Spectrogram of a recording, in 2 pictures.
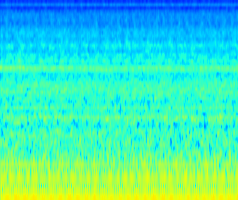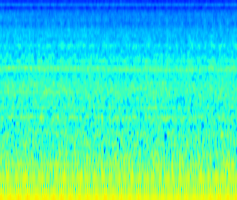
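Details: Supercharged MINI that cranked but wouldn't start, now running after the crank sensor was reseated flush: steady, even idle with a faint constant blower whine and no misses or knocks; healthy idle.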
